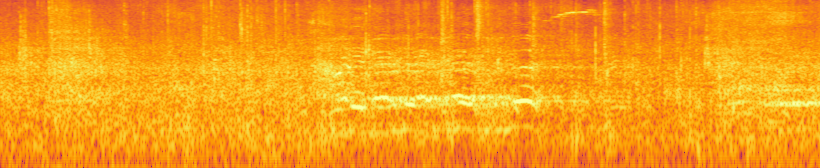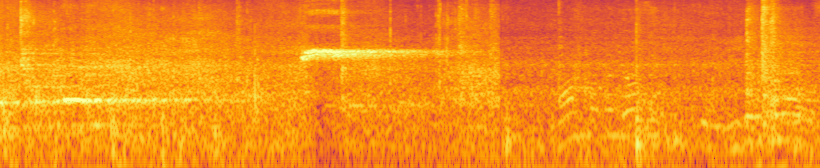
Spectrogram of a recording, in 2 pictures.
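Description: Sounds echo around a large indoor rink.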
